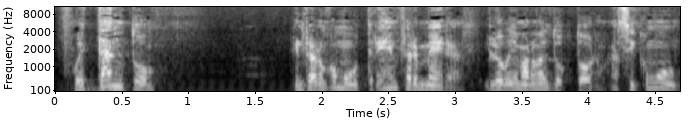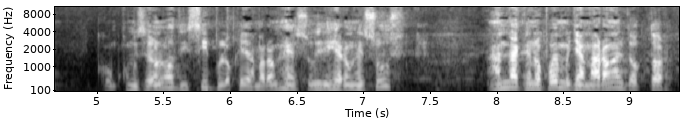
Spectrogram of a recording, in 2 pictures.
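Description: A young man with a fairly high voice preaches a sermon. He moves from loud, urgent cries down to hushed asides, talking straight to his listeners. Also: animated, quick pace, slightly rough. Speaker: pastor.

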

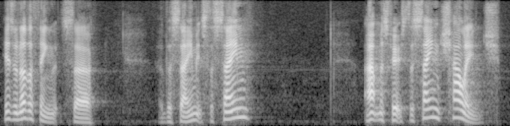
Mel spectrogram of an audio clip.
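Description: Male preacher, mature, lively intonation, conversational storytelling style with rhetorical questions. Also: on the high side, unhurried. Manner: conversational, repeats phrases for emphasis, rhetorical questions. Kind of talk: sermon with storytelling and teaching.

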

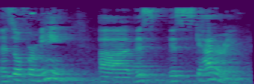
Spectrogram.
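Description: A man preaching a sermon with a fairly high voice. He talks earnestly and haltingly, with plenty of fillers and restarts. He is recorded in an echoey room, away from the mic, with faint background noise. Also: expressive, recorded from a distance. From Colorado, USA.

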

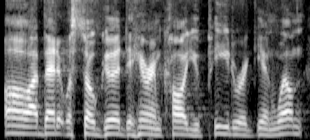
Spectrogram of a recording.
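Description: A man preaching as pastor, animated and stammering into quick questions during a dramatic sermon. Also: mid-range voice. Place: church.

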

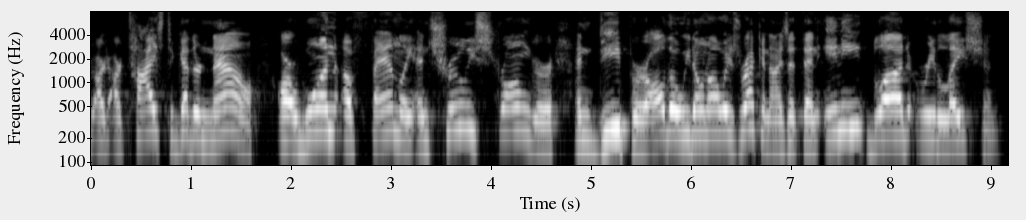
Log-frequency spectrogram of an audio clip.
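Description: In a high-pitched, fairly bright voice, a middle-aged man preaches a sermon, speaking earnestly and conversationally and restarting his words again and again.

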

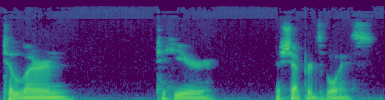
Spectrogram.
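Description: A male pastor with a low, level voice and some vocal fry preaches a sermon. He alternates between loud, fervent stretches and hushed, drawn-out emphasis, voicing biblical figures as he retells the story.

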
